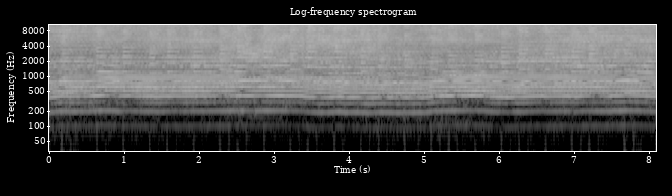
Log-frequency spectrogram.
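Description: Honda HRU196 walk-behind mower's single-cylinder four-stroke engine running steadily while cutting long grass, its pitch wavering slightly as the load changes.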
